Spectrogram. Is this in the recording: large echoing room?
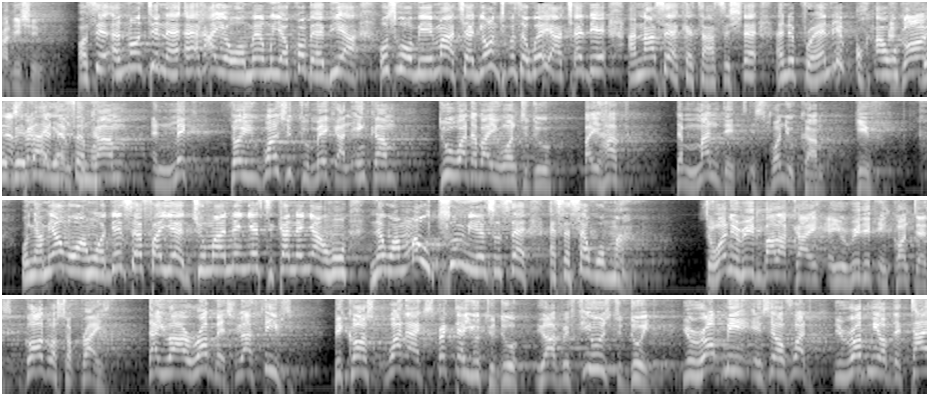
yes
